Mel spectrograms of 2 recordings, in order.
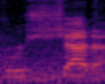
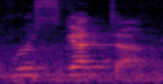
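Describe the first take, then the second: First: The middle consonant is an sh sound. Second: The middle consonant is a k sound. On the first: The speaker calls it wrong. "a lot of people mispronounce, you know, and they say bruschetta" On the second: The speaker calls it right. "I love how you're saying bruschetta"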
